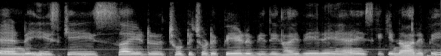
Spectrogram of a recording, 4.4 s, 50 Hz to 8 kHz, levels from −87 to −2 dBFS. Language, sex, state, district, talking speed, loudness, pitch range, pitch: Hindi, female, Punjab, Pathankot, 190 wpm, -16 LUFS, 215-230 Hz, 225 Hz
